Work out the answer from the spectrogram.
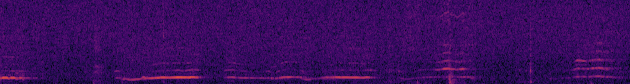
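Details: At least two owls call right outside a narrowboat moored on a canal on a rainy night, giving soft, wavering hoots, long and level with slight quavers, at irregular intervals over a quiet background hum.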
